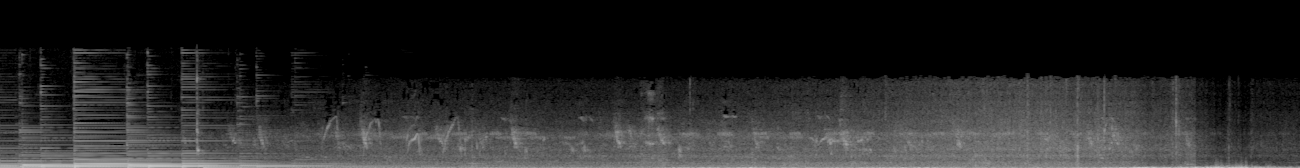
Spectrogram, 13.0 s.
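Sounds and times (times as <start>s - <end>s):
small birds chirping: 1.2s - 11.4s.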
